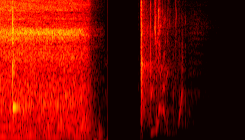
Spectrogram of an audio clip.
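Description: Logo sound effect: a water-drop plop lands over a steady hiss that stops about a second in. About a second and a half in comes a second short, sharp effect with a brief wavering tail.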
